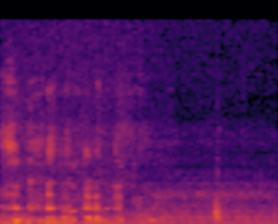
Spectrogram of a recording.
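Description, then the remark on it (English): A steady low rumble of vehicle engines idling and moving as cars pull up in the car park at Spittle Village Hall, with indistinct voices murmuring over the first second. “And you can probably hear the cars pulling up back in the car park now at Spittle Village Hall.”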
